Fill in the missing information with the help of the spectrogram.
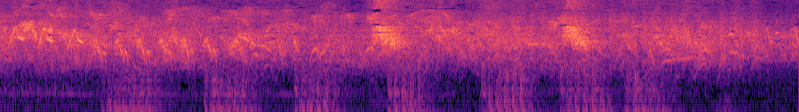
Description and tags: Wings fluttering (by a Blackcap)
